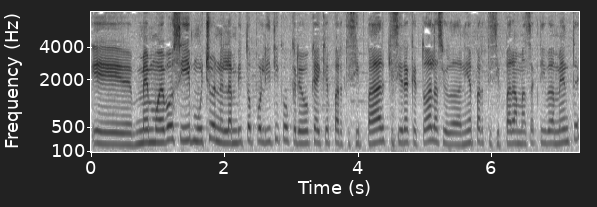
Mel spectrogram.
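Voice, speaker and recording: This woman has an unremarkable speaking voice, fairly high in pitch, with fairly even intonation. She keeps a moderate pace with hardly any pauses. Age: 60s. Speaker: politician. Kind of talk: interview. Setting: studio.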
